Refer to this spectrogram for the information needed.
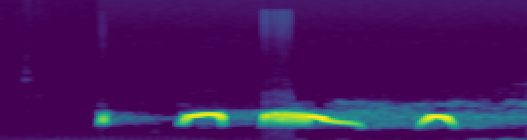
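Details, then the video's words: Kept decoy spotted dove cooing to lure wild doves: a soft short note, a clipped arched coo, then a long drawn coo sliding downward, closed by another arched coo; low, mellow and clear against silence. "Chim cu gáy kích bổi nhanh nổi"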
